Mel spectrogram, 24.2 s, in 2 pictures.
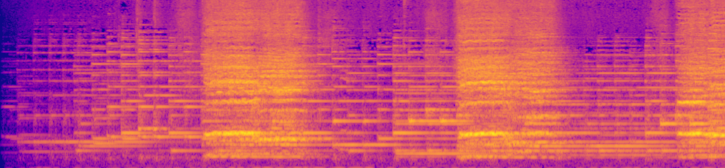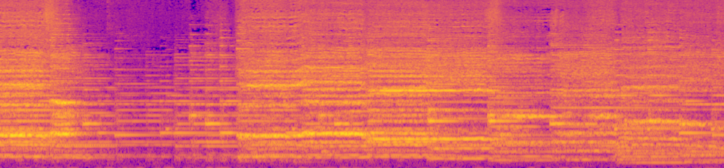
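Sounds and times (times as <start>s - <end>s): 
choral mass movement: 3.0s - 6.0s, 6.7s - 10.0s, 10.8s - 14.8s, 15.5s - 24.1s.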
